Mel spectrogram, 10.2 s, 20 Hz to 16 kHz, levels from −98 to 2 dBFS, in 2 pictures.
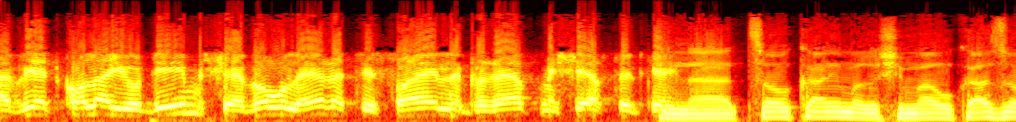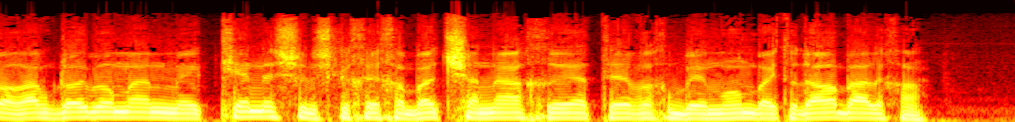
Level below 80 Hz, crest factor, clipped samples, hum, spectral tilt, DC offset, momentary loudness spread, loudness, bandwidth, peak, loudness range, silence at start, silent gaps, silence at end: -30 dBFS; 8 dB; 0.5%; none; -6.5 dB/octave; under 0.1%; 4 LU; -9 LUFS; 11 kHz; 0 dBFS; 1 LU; 0 s; none; 0.35 s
